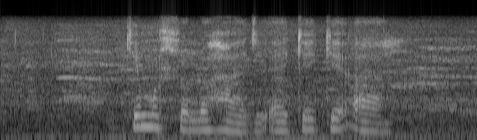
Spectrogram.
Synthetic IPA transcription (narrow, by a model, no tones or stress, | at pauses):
kʼɪmʊɬɔlɔɦadiʔakʼɪkʼɪʔa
